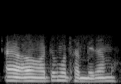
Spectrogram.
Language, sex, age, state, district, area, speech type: Manipuri, female, 60+, Manipur, Kangpokpi, urban, conversation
